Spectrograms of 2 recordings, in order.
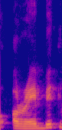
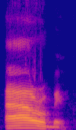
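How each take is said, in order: First: अरेबिक as "a-RAY-bik"; mispronounced Arabic. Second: अरेबिक as "AIR-uh-bik", AIR stressed; stress on first syllable. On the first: Teacher warning against the mistake, अरेबिक as "a-RAY-bik". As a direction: stress "ray" in the middle of अरेबिक. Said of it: "इसको अरेबिक नहीं बोलना". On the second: Teacher giving correct Arabic, stressed on AIR. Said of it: "first पे stress है". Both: Shown as a demonstration.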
